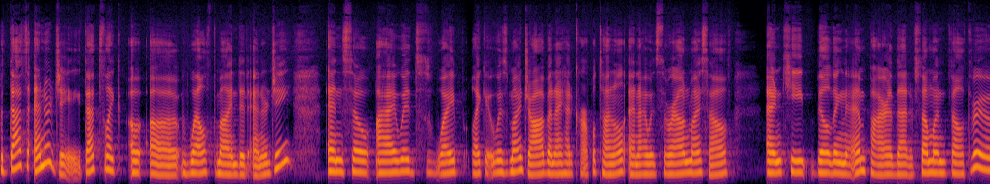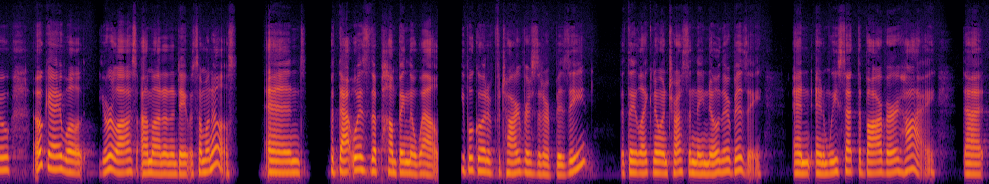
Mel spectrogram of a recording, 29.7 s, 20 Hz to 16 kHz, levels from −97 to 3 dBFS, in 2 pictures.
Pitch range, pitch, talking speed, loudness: 170-195 Hz, 180 Hz, 175 wpm, -26 LUFS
